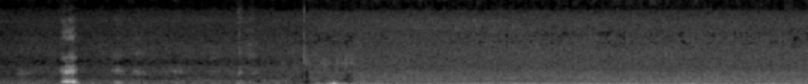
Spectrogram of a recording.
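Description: Rushing current of Marilag Falls pours out as a steady broadband roar, joined by a few brief knocks and a short voice-like sound early on before the flowing water settles into a continuous wash.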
